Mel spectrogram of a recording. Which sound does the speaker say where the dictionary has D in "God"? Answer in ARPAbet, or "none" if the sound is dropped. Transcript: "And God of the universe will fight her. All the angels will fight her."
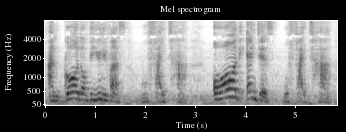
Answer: D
